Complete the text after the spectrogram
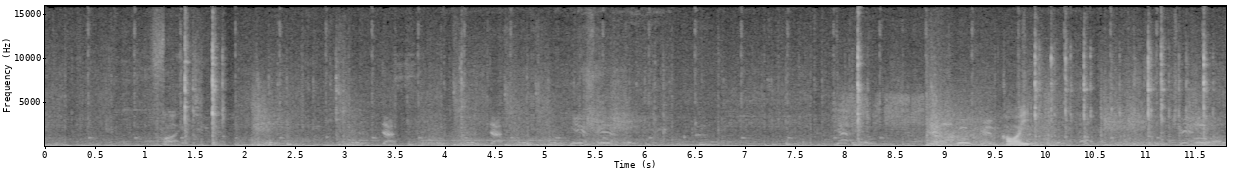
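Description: Punches and kicks land with sharp thuds and whooshes in a fighting game.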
